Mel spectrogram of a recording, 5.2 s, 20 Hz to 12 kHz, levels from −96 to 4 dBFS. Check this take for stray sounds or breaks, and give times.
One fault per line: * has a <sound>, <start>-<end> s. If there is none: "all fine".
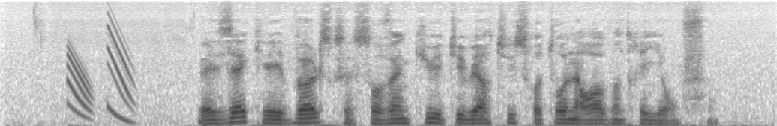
* has a chirp, 0.4-0.9 s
